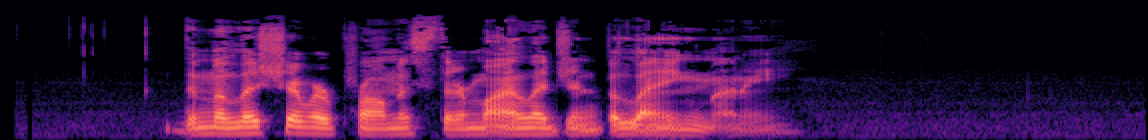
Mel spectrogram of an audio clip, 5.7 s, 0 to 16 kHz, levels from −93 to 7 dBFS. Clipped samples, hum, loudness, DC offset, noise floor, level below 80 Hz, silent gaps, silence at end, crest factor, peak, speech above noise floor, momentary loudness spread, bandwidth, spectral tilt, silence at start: under 0.1%; none; -21 LUFS; under 0.1%; -66 dBFS; -68 dBFS; none; 1.85 s; 22 dB; 0 dBFS; 45 dB; 12 LU; 11 kHz; -4 dB/octave; 0.9 s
